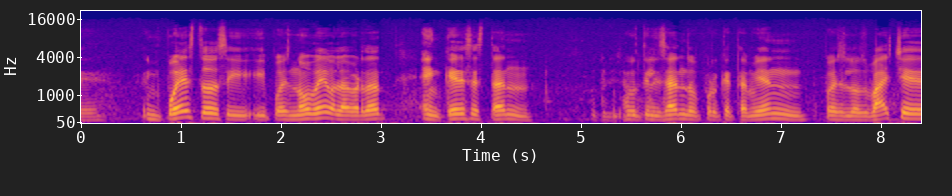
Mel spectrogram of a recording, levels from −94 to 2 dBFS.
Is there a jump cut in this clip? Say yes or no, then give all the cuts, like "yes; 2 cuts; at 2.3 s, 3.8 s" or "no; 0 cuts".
no; 0 cuts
